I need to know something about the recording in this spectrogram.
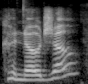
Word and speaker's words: Kanojo: It's called Kanojo, I think, is how you say it. Correct.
